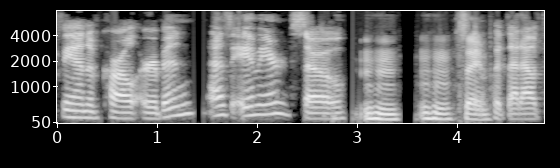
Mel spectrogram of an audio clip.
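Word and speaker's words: Éomer: I might be saying it wrong because I've been saying Eamir. Oh, well, I say Eamor. I don't think it really matters deeply. You can follow your heart when it comes to pronunciations.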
